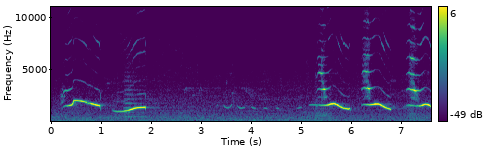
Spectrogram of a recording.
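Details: Wild-style song of a Black-throated laughingthrush with many voices: loud arching whistles and a rising buzzy note, a stretch of soft distant whistling, then three strong downslurred whistled phrases close together.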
